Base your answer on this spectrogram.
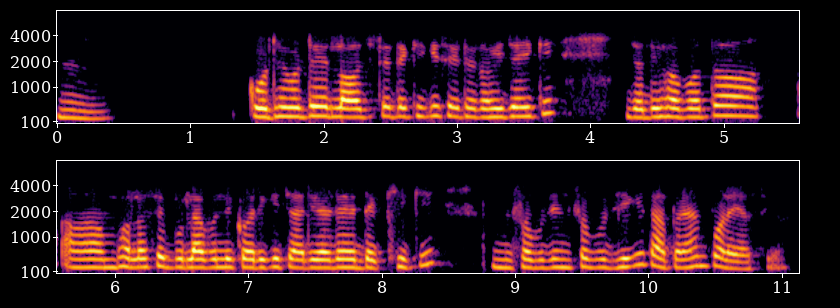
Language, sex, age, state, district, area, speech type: Odia, female, 18-30, Odisha, Kandhamal, rural, conversation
